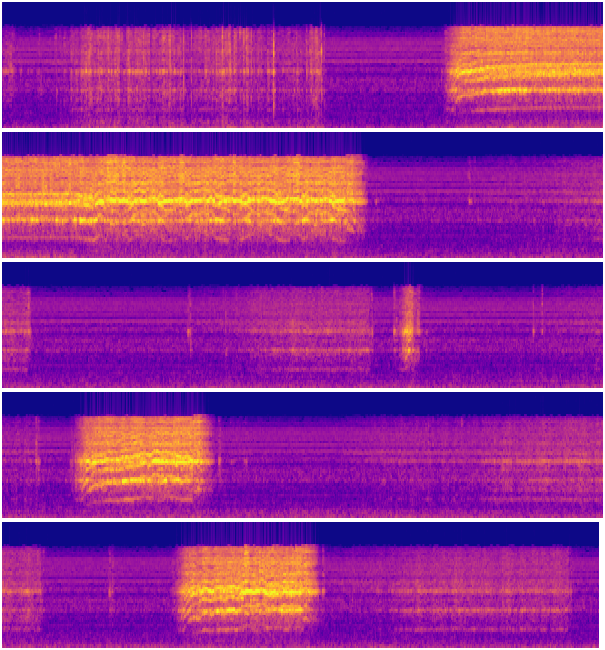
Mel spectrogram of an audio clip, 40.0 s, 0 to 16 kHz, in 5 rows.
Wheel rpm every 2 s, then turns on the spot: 10, 20, 10, 130, 160, 160, 60, 0, 0, 0, 10, 0, 40, 70, 0, 10, 10, 80, 30, 20.
0-4 30-34 36-40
